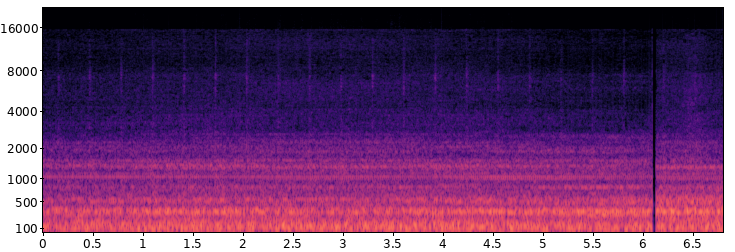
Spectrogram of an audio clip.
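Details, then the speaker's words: Diesel air heater in a box heating a house, run at a low setting for hours on a full tank: steady low exhaust roar, fan whir and faint regular fuel-pump tick; normal running. "I have to admit when I first started my very first diesel heater up for the first time I was pretty nervous you hear the Roar from the uh the exhaust and the the turbine going around the ticking uh the heat coming out"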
